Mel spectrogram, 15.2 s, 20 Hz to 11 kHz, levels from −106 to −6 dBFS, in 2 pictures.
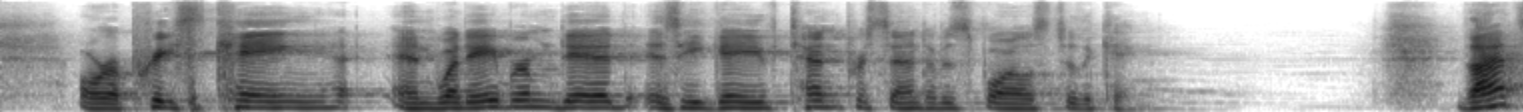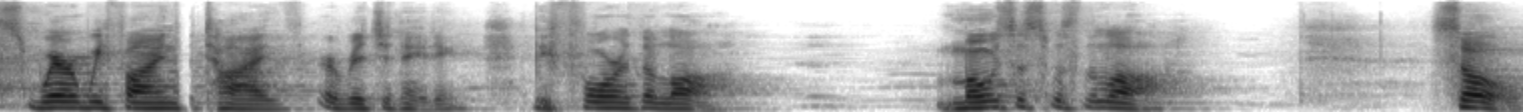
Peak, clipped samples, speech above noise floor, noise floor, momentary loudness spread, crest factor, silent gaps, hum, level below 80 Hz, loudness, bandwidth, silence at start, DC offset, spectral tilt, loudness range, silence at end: -2 dBFS; under 0.1%; 60 dB; -82 dBFS; 17 LU; 22 dB; none; none; -74 dBFS; -22 LUFS; 10.5 kHz; 0 s; under 0.1%; -5 dB/octave; 7 LU; 0 s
